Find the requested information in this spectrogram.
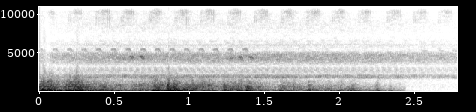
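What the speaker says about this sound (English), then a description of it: "Thunder and lightning." A loud rolling thunder rumble, with a hiss like rain, opens a staged storm scene, then cuts off abruptly into silence.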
